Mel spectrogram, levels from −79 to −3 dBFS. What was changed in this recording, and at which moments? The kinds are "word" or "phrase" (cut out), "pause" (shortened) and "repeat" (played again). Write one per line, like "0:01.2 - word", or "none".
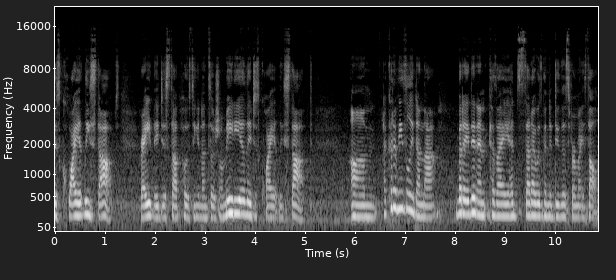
none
